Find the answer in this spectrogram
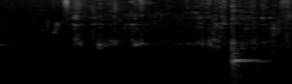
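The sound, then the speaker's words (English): Wine from a third bottle trickles and glugs into a glass in short bursts, ending in a fuller gurgling pour that briefly rings louder. No one speaks. “Just keep pouring.”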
